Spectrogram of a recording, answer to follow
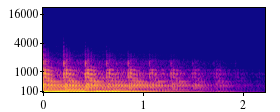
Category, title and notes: Instrument samples > Synths / Electronic
CVLT BASS 115
bass, lfo, subs, clear, synth, bassdrop, wavetable, subwoofer, wobble, subbass, stabs, sub, drops, lowend, low, synthbass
